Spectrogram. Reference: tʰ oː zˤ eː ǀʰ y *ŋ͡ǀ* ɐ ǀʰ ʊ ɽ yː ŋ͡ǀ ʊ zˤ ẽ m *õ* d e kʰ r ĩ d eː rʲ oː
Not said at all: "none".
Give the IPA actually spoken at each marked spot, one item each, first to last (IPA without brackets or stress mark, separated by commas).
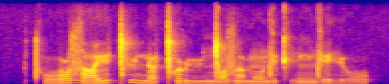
n, õ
